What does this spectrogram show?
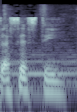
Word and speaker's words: SSD: Is it a SSD or an SSD? Possible duplicates, an SCAR or a SCAR. Do you use A or an before acronyms? Since SSD, solid state drive, is pronounced SSD, I'm wondering whether one should write an SSD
